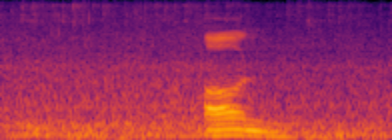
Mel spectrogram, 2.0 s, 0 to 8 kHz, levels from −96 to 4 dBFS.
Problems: constant background noise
